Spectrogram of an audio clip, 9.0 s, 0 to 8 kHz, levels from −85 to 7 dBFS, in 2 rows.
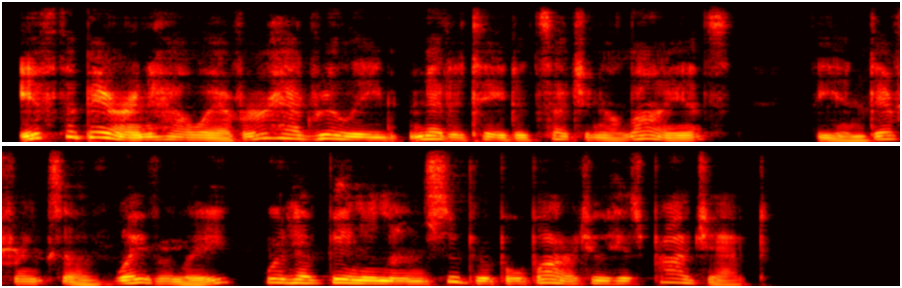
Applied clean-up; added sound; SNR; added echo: neural mask model DeepFilterNet 3.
